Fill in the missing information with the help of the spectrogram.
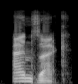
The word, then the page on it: Anzac: British English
